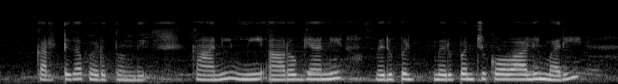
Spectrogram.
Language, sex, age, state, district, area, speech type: Telugu, female, 18-30, Telangana, Yadadri Bhuvanagiri, urban, spontaneous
